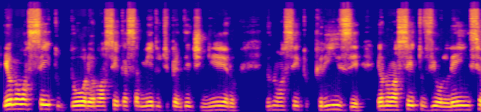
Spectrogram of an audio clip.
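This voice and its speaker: A man's voice: on the high side, dark tone. A middle-aged man gives a spiritual self-help talk as a holistic therapist, emphatic and repeating his key phrases.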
